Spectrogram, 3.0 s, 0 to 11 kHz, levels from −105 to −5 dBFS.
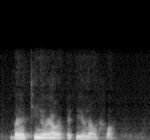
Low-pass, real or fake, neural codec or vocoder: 7.2 kHz; fake; codec, 16 kHz, 0.5 kbps, FunCodec, trained on Chinese and English, 25 frames a second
